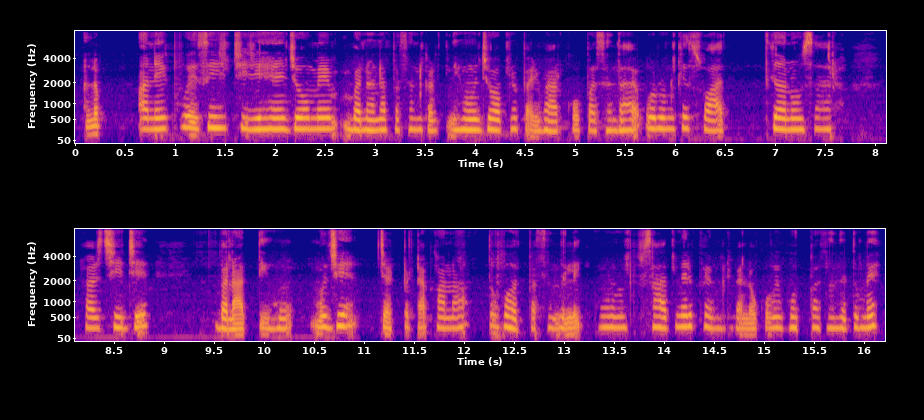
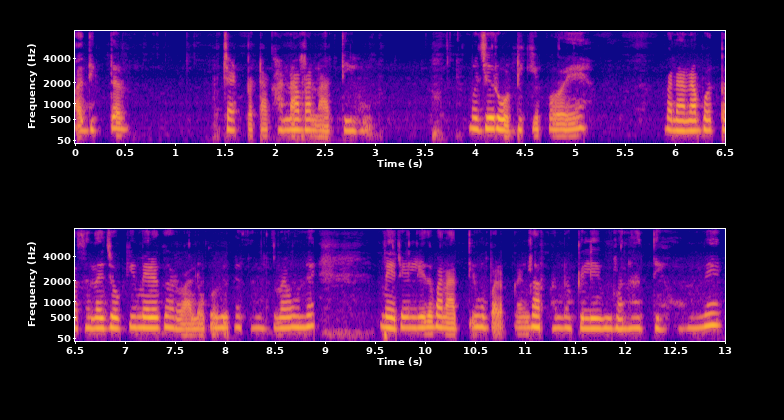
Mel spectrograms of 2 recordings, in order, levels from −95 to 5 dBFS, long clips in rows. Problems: constant background noise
